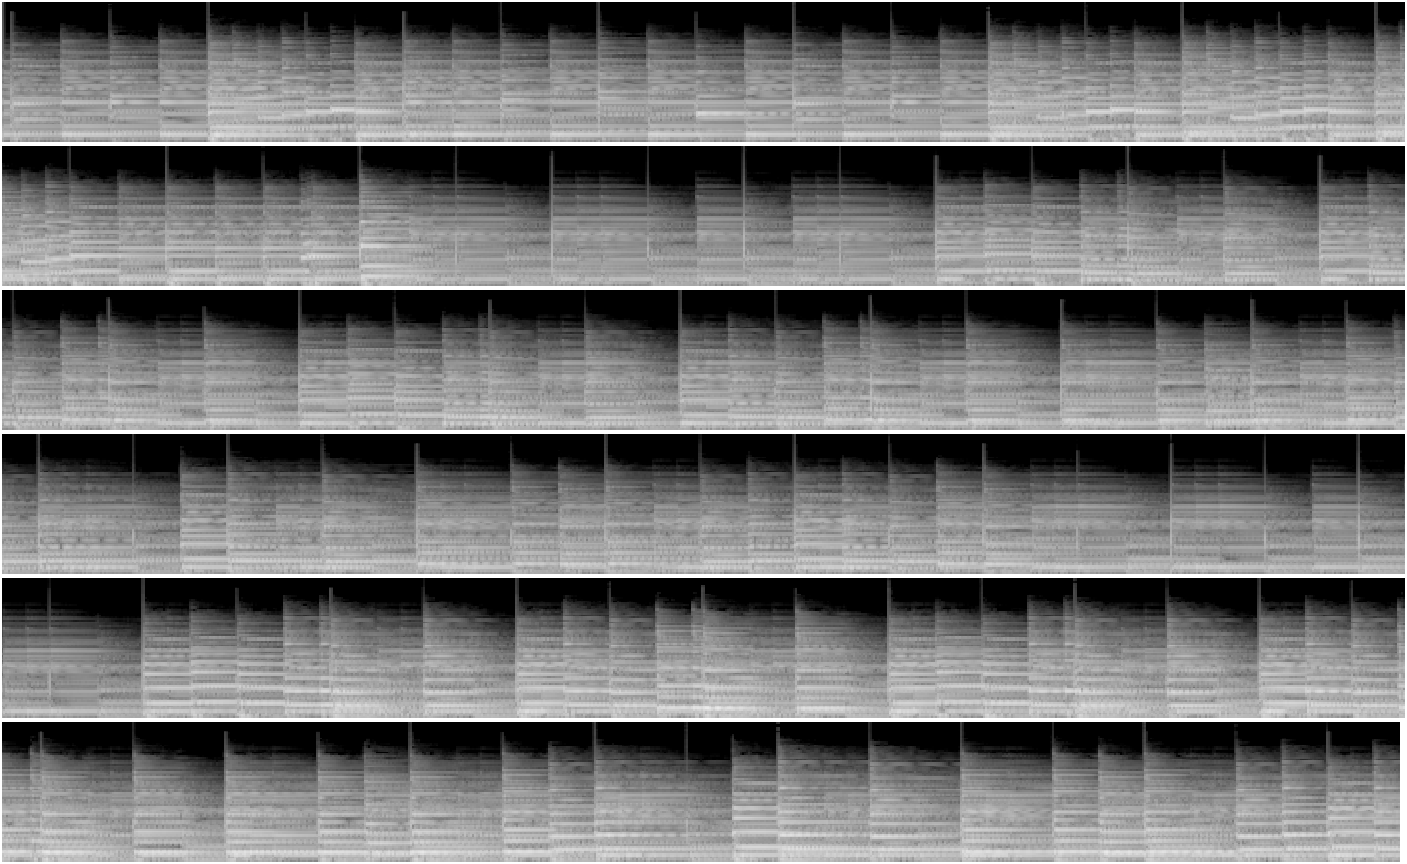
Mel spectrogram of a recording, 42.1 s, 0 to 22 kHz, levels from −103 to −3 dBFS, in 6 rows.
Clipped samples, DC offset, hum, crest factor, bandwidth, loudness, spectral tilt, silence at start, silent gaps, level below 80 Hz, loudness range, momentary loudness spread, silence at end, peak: under 0.1%; under 0.1%; none; 18 dB; 9 kHz; -22 LUFS; -6.5 dB/octave; 0 s; none; -38 dBFS; 6 LU; 8 LU; 0 s; -4 dBFS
